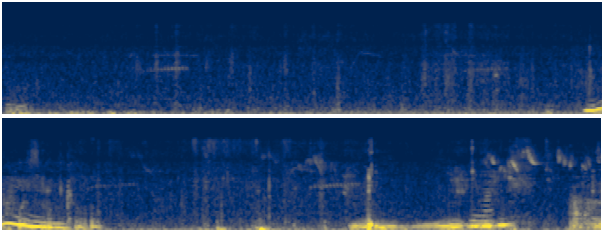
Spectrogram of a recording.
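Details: Lions in a Masai Mara coalition scuffling after a lioness in heat chose the older male, the younger male fighting and winning; loud moaning snarls with rising-falling bands near seven-eight seconds and again at twelve to fourteen, wind noise, faint voices.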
